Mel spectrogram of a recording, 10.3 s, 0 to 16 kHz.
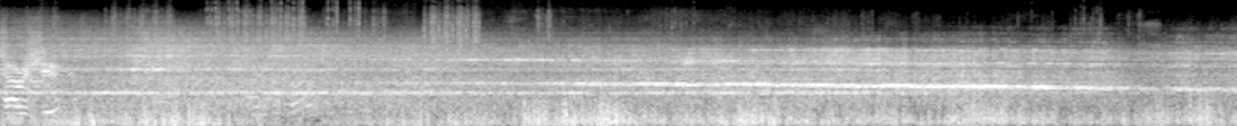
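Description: Boeing B-52H's eight turbofan engines whining steadily during the landing roll-out, a high jet whine over a rumble, its main tone dropping slightly in pitch over the last few seconds.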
